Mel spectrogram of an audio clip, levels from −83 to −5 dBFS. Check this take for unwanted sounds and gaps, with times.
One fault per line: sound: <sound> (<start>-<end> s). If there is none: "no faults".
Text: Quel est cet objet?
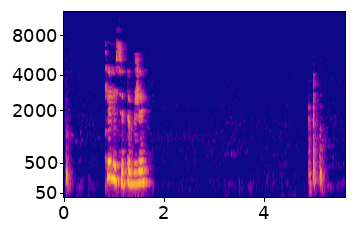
no faults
